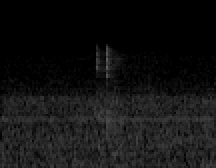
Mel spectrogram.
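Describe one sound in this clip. A computer mouse clicks once.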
